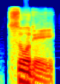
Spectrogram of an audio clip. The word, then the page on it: Saudi: British English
